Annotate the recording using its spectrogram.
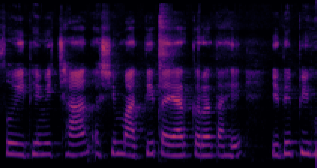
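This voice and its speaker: A woman speaks in a high, dark and mellow voice with flat, monotone intonation. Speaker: family vlogger. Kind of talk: vlog narration. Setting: at home.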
